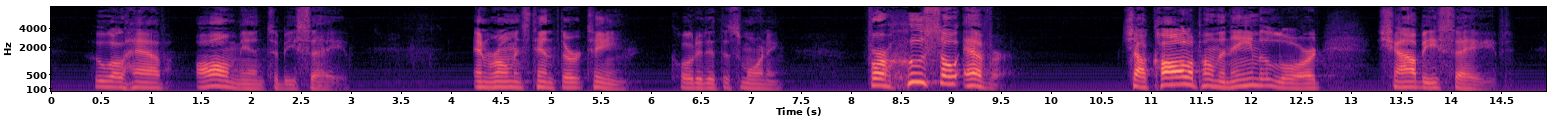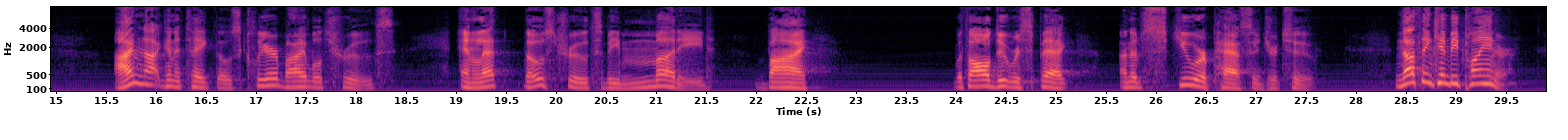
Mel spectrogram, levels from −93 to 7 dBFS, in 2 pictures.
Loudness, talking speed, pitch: -21 LUFS, 115 wpm, 120 Hz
